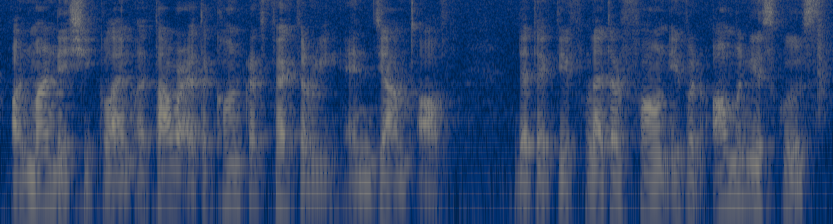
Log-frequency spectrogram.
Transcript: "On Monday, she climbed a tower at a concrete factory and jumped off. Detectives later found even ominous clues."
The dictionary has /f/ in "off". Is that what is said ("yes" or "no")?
yes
